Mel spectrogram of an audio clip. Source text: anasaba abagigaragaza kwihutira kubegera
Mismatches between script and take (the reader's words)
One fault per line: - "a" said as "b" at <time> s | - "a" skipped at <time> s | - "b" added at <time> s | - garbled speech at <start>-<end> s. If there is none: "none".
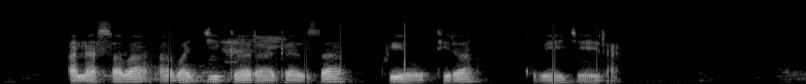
none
